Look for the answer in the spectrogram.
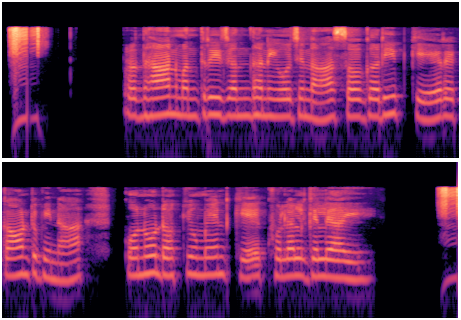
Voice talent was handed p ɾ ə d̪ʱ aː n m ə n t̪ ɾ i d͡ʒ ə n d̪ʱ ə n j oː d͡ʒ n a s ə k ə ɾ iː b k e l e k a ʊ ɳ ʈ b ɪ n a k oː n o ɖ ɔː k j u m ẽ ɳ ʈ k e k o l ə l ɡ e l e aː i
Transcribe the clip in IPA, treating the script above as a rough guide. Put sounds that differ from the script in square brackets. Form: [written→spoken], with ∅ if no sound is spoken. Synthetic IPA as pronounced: p ɾ ə d̪ʱ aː n m ə n t̪ ɾ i d͡ʒ ə n d̪ʱ ə n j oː d͡ʒ n a s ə [k→ɡ] ə ɾ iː b k e [l→ɾ] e k a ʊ ɳ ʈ b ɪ n a k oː n o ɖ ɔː k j u m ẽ ɳ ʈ k e [k→kʰ] o l ə l ɡ e l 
